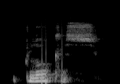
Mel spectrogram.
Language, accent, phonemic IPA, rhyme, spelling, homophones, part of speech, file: English, Southern England, /ˈɡlɔː.kəs/, -ɔːkəs, glaucous, glaucus, adjective, LL-Q1860 (eng)-glaucous.wav
- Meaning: 1. Of a pale grey or bluish-green, especially when covered with a powdery residue 2. Covered with a bloom or a pale powdery covering, regardless of colour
